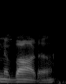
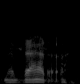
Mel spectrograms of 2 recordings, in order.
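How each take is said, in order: First: It is said with the outsider pronunciation. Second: It is said with the local pronunciation. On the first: The speaker calls it wrong. "I used to say Nevada for the longest time" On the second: The speaker calls it right. "that's the way that people in Nevada pronounce it"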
